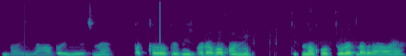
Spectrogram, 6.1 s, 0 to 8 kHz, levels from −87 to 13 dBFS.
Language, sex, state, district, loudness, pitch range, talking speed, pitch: Hindi, male, Uttar Pradesh, Jyotiba Phule Nagar, -21 LUFS, 110-115 Hz, 160 wpm, 110 Hz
